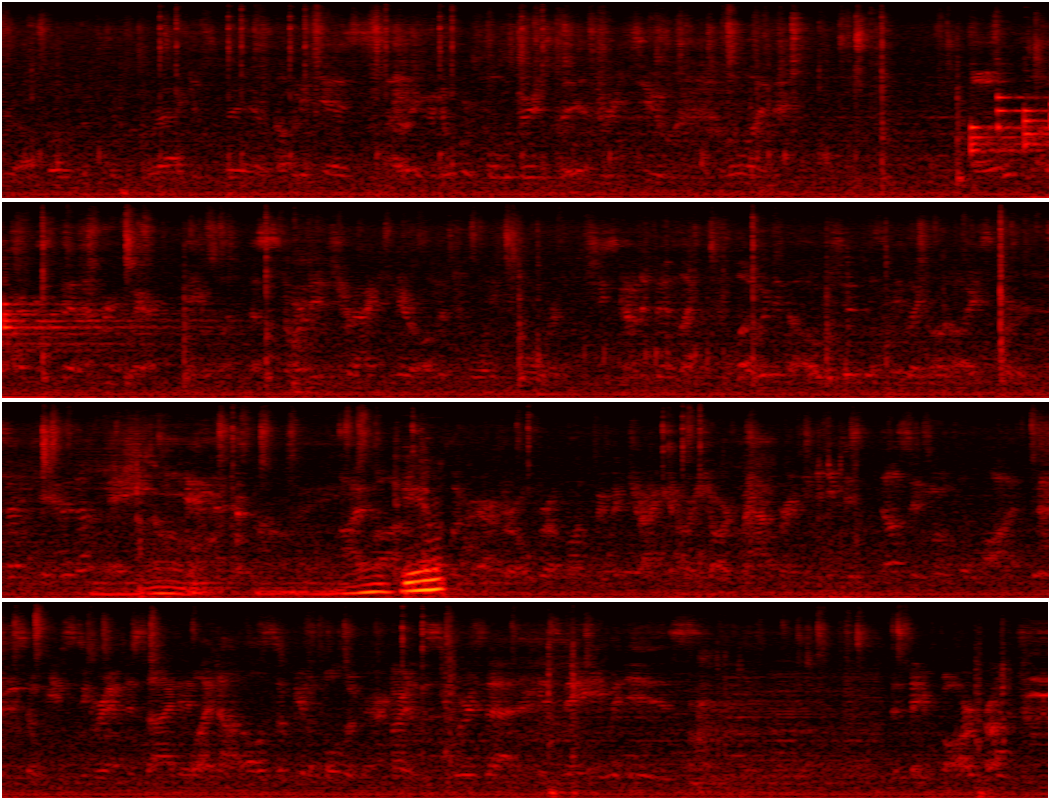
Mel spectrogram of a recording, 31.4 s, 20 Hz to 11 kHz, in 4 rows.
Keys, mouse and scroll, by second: 0.2 scroll up 1, 0.4 scroll down 1, 0.7 scroll up 1, 0.8 scroll down 1, 1.0-2.6 middle drag, 1.2-5.6 right drag, 4.5-9.8 middle drag, 9.8-11.6 drag, 12.2-17.4 middle drag, 16.8 c, 22.0 g, 27.8 a, 29.0 g, 31.0 c.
